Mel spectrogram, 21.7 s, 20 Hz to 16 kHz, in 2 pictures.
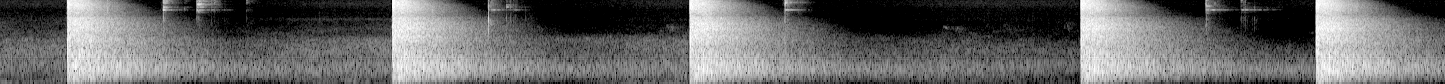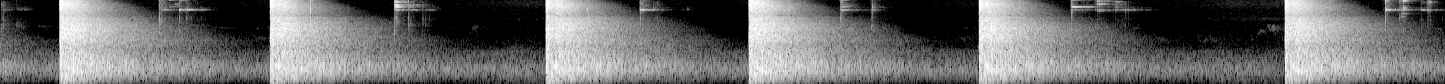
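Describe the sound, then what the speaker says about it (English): A Beretta 92 M9 pistol is fired single action at a 50-yard target, eleven sharp loud shots spaced about two seconds apart, each with a ringing, decaying echo. "I'm gonna shoot it straight from single action"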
